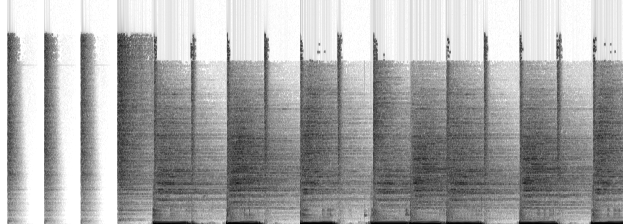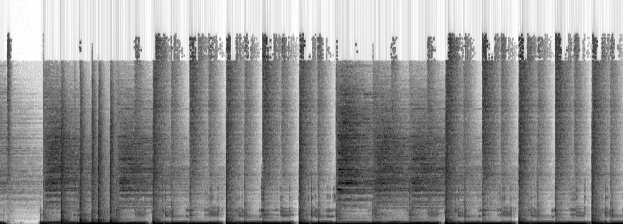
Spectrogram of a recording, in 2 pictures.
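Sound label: slide rock backing track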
